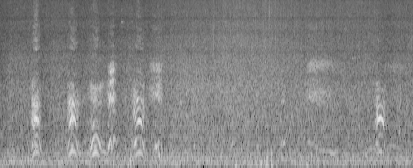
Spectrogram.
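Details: On a beach, an Afghan Hound named Boomboom yaps in a quick burst of five or six high barks, falls quiet against a hiss of background noise, then gives one last bark.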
